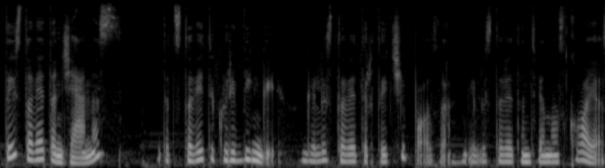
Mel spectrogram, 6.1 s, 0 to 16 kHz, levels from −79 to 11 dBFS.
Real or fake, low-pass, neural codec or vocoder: real; 14.4 kHz; none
